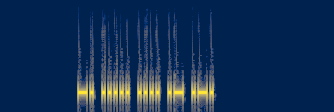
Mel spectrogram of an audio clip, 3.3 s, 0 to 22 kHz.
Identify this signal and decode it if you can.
Morse code, heard as a keyed tone, about 40 wpm, 700 Hz. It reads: N5HAR
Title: USA Call Signs - 5 Characters - Repeated 3x - 40wpm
